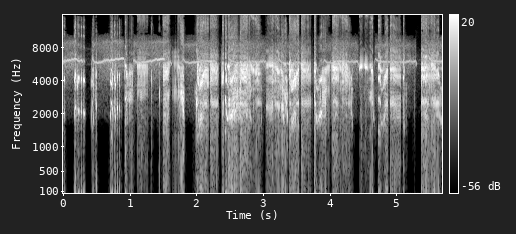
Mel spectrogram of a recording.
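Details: Swiftlet call used to attract swiftlets, a busy mix of sharp clicks and twittering chirps over a continuous high-pitched whistle, nearly without pause.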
